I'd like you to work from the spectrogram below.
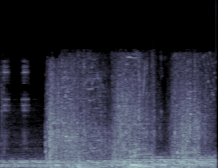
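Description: A bomb blast in the video game Metroid Dread erupts after a brief quiet start, a loud broadband crash with a shattering, crumbling tail that lingers for nearly two seconds.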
